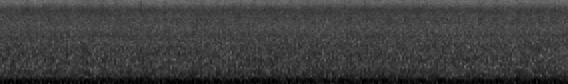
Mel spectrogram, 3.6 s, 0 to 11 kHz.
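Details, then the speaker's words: LS-swapped third-gen V8 on a basic Holley startup tune, not yet dyno tuned, after fitting a new alternator: deep even V8 rumble on all 8 cylinders, no alternator squeak; normal running. "Sounds a lot better with no squeaking. And it sounds a hell of a lot better on all 8 cylinders."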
